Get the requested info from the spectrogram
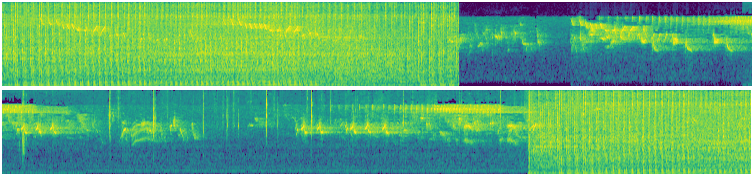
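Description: A small engine running with a fast, even firing rhythm, which cuts off abruptly about nine seconds in. Birds then chirp and twitter, with a few sharp clicks, for about sixteen seconds, before the engine sound returns suddenly near the end.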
